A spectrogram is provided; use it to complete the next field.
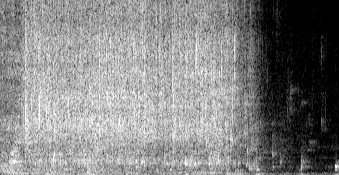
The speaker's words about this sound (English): You also turn on the shower head. Yep, this is one shower head. I think I'll turn it off now.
